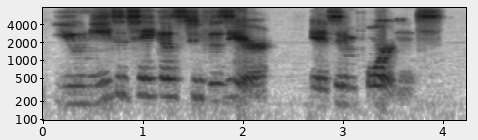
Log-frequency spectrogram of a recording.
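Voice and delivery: stern, no-nonsense, very firm commanding voice. Demanding that a woman take the party to Vizier: very firm voice. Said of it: "in a very firm voice".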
